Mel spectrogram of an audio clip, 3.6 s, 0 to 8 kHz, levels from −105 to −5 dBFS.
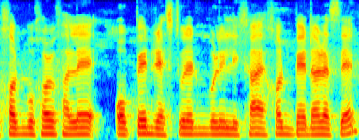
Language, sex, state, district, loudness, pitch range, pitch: Assamese, male, Assam, Kamrup Metropolitan, -19 LUFS, 135-140 Hz, 140 Hz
